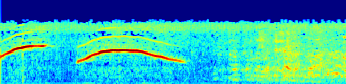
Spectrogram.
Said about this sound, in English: Hey, kids, just listen to the wind whistle through that old haunted house.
